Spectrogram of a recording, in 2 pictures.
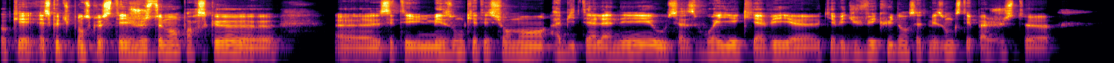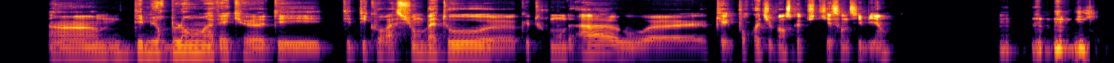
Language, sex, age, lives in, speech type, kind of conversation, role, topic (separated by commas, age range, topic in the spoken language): French, male, 30-34, France, conversation, podcast, host, Que représente pour toi l’expression « chez soi » ?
